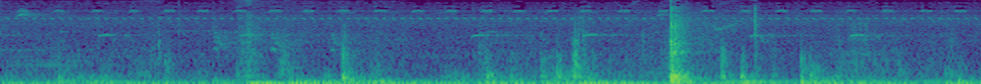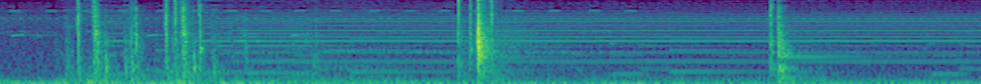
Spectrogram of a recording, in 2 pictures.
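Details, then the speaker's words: Inoperable auction truck after restoring power to the starter circuit: single sharp clicks with each key turn and no cranking; starter found seized, could not be turned by hand once removed. "Does nothing, but I hear that starter clicking down there. I think the starter's bad."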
